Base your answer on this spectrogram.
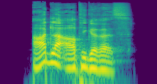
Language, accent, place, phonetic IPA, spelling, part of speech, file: German, Germany, Berlin, [ˈaːdlɐˌʔaʁtɪɡəʁəs], adlerartigeres, adjective, De-adlerartigeres.ogg
- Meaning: strong/mixed nominative/accusative neuter singular comparative degree of adlerartig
